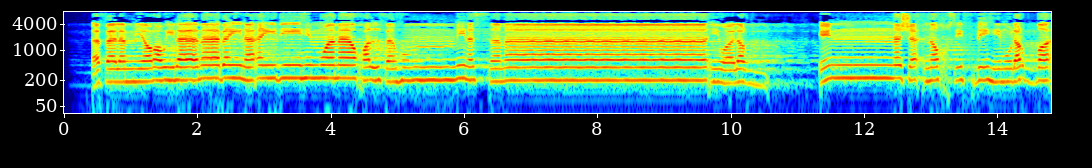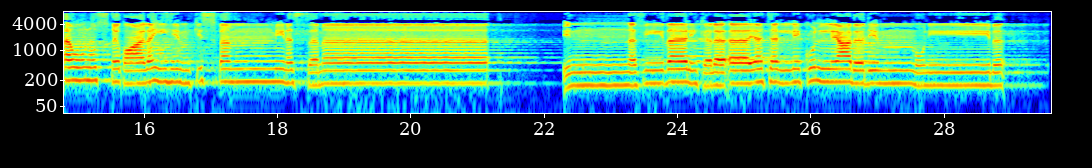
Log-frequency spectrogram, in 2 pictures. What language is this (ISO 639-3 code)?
ara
